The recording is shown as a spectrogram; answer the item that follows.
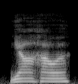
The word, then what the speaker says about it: Yahowah: And, then, Yahowah, the proper pronunciation of the name of Eloah, God as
